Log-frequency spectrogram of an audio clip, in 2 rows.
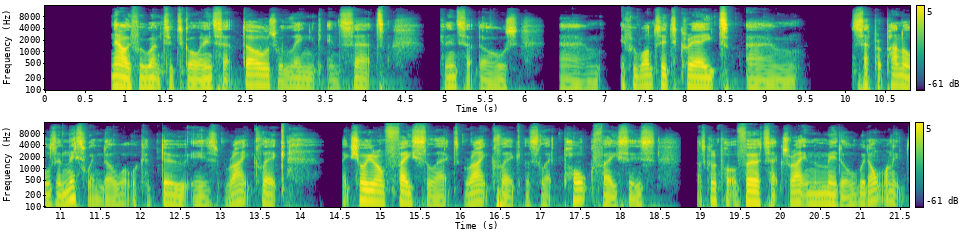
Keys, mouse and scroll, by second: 0.4 middle click, 0.9 shift+middle click, 1.5-1.8 scroll down 1, 2.6 l, 3.7 i, 5.9 scroll down 1, 6.6 middle click, 6.9 scroll up 1, 7.3 click, 8.2 click, 8.6 shift+middle click, 9.0-9.6 scroll up 2, 11.2 middle click, 11.8 shift+middle click, 12.2 scroll up 2, 12.9 right click, 18.8 1, 19.6 click, 20.5-20.9 scroll up 2, 21.1 shift+middle click.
